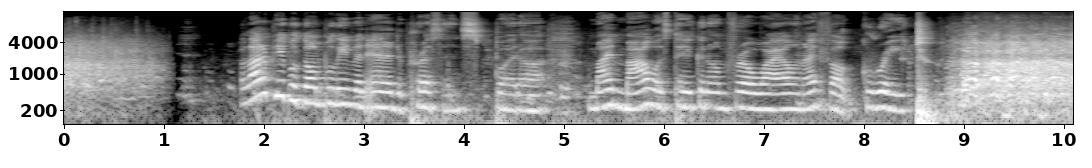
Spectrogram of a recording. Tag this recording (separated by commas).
Speech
